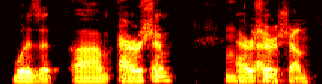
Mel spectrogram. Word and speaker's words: Arishem: are taken away by I always pronounce his name wrong. What is it? Arishem.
